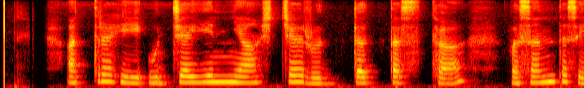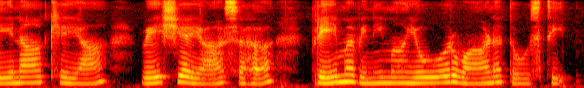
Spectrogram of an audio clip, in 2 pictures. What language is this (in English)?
Sanskrit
